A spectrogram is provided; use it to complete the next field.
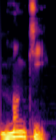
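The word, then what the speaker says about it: Mon-keigh: Okay, so even in game, they pronounce it monkey. They do. I purposely pronounce it Monkai, because the last thing I need is someone from Twitch coming in and being like, why is he calling people monkeys? At least with my pronunciation, I have a slight, difference there. Monkai, rather than just because of the extra letters in there.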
